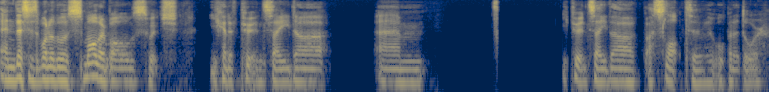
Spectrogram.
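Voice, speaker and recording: A man hosts a relaxed gaming podcast with a mid-pitched voice. He talks casually and banters teasingly with his co-hosts. The sound is a little dull and lo-fi. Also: a little slow. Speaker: podcast host.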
